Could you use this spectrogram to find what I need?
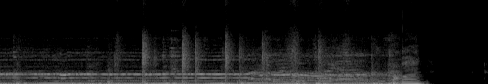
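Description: A young person sings loudly close by.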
